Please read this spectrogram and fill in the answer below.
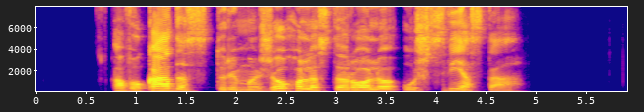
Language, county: Lithuanian, Klaipėda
